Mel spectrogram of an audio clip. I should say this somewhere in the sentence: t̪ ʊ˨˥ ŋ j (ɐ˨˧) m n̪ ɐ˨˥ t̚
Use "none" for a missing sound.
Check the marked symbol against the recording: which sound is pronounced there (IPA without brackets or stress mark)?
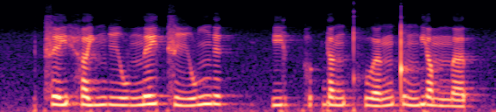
ɐ˨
